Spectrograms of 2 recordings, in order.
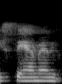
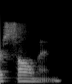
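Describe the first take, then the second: First: "salmon" as "SAM-un", silent L; short-A pronunciation. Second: "salmon" as "SAHL-mun"; L pronounced. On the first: Farmer offering first option, "salmon" as "SAM-un". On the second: Farmer offering the joke option, "salmon" with its L sounded. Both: Shown as a demonstration. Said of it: "do you say salmon or salmon".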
